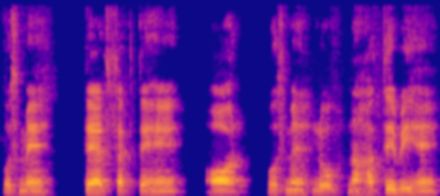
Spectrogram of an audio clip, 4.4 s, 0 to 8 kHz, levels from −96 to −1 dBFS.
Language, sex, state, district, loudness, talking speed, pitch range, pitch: Hindi, male, Bihar, Saran, -22 LUFS, 135 wpm, 115-125 Hz, 115 Hz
